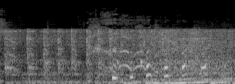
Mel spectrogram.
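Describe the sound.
A person, asked to imitate a car engine, does so with their voice, making a steady low rumble with rapid sputtering pulses and a few rising revving tones, lasting a couple of seconds with no words.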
